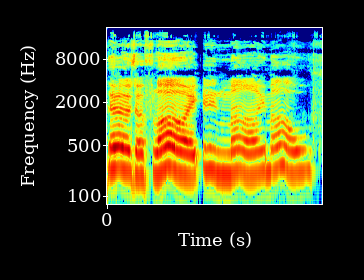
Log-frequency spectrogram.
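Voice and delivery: booming giant voice, very loud. Narrating a story, voice a giant speaking out of the dark; big voice. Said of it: "Then a big voice said".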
